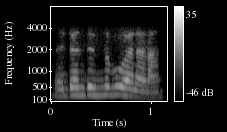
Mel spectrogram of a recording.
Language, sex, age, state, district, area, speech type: Malayalam, female, 60+, Kerala, Palakkad, rural, conversation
